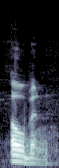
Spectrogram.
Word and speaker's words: Oban: alveus anyway he'll be we love you he pronounced it open open and he's from that sort of country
